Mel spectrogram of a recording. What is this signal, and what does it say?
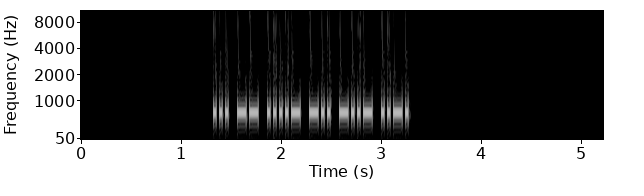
Morse code, heard as a keyed tone, about 40 wpm, 700 Hz. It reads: SM4DXF
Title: DXCC-100 Call Signs - 6 Characters - Repeated 2x - 40wpm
